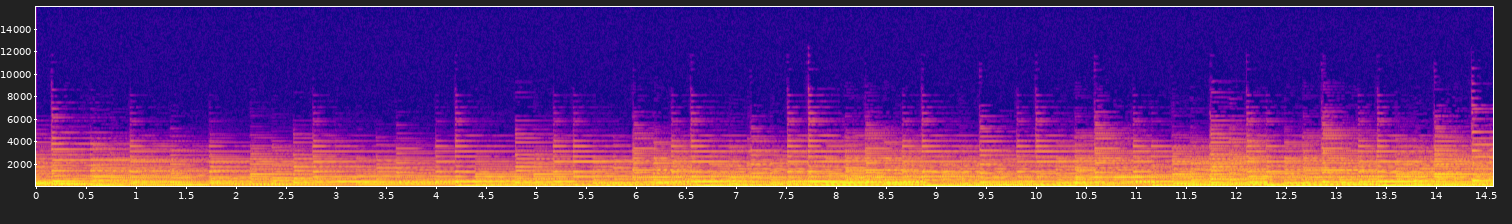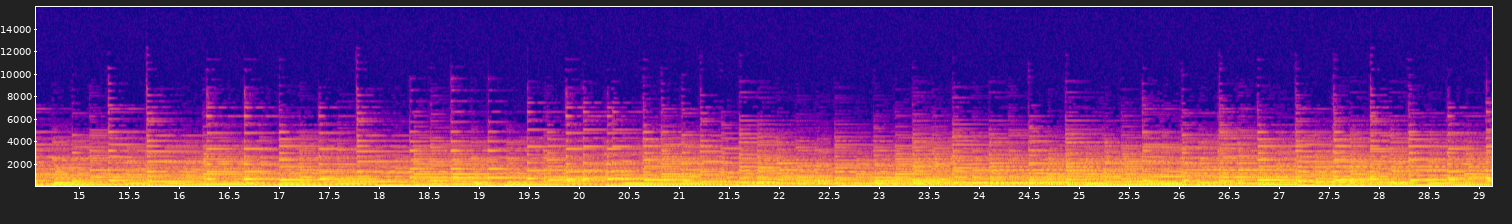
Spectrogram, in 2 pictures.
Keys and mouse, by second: 0.1 ctrl+z, 0.4 click, 1.6 s, 2.1 click, 2.6 ctrl+z, 2.9 click, 3.7 s, 4.3 click, 8.3 s, 9.4 click, 10.5 click, 11.1 middle click, 13.1 click, 17.2 click, 24.8 click, 27.5 middle click.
